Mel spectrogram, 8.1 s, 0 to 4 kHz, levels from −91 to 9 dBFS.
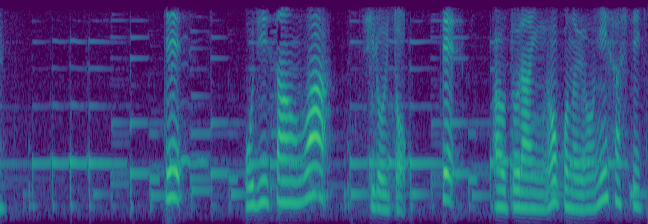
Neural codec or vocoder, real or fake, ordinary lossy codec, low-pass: none; real; AAC, 24 kbps; 3.6 kHz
